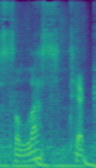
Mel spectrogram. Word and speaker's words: Celestiq: Cadillac already has the Lyric, the Celestiq, that's spelled L-Y-R-I-Q and C-E-L-E-S-T-I-Q.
